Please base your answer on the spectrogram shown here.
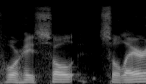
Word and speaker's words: Jorge Soler: I think we'll have some time to quickly touch on the undervalued guys, which I know you have Jorge Soler in there. Is that how you pronounce it?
